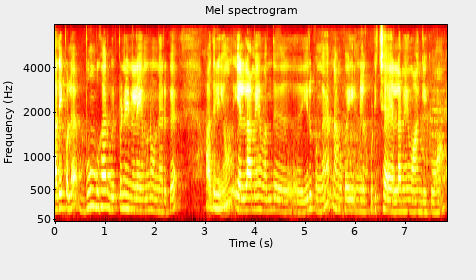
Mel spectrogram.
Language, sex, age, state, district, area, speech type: Tamil, female, 45-60, Tamil Nadu, Salem, urban, spontaneous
